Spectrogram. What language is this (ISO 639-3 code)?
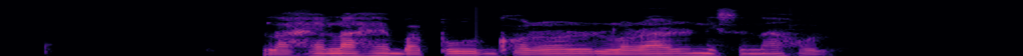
asm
